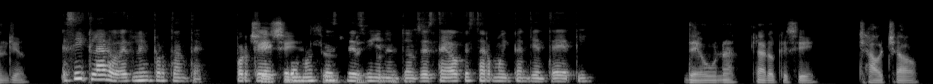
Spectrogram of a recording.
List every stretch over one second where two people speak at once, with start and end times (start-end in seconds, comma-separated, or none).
2.5-4.0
